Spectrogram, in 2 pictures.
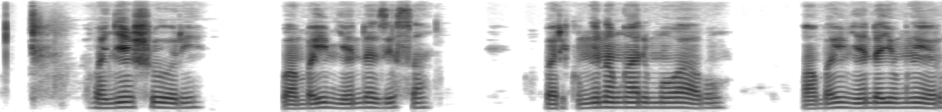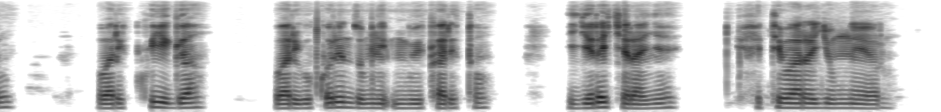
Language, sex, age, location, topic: Kinyarwanda, male, 50+, Musanze, education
